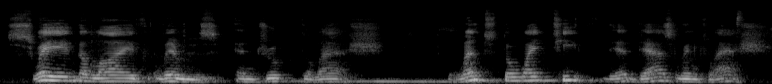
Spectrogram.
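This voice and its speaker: A man reciting old poetry dramatically in a measured, declamatory way, with deliberate phrasing and emphatic swells. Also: a little high, warm tone. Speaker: reader of poetry, museum curator. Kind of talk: dramatic poetry recitation in the person of a 19th-century poet. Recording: distant microphone with some background noise.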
